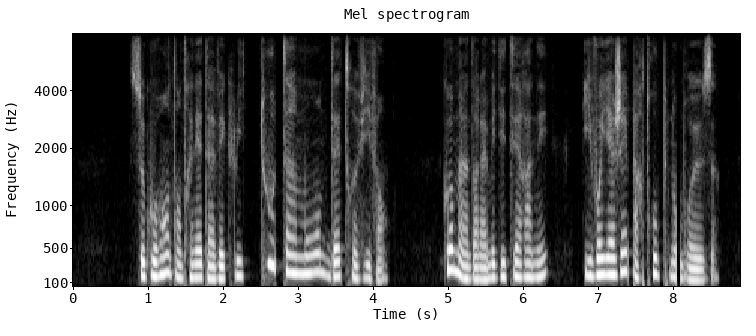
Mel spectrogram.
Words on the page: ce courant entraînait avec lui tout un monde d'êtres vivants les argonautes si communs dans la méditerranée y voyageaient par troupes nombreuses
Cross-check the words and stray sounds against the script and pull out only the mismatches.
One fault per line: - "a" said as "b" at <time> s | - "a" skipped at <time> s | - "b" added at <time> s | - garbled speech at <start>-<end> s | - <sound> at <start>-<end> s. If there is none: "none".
- "les argonautes si" skipped at 4.2 s
- dropout at 8.0-8.1 s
